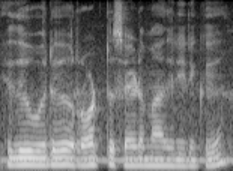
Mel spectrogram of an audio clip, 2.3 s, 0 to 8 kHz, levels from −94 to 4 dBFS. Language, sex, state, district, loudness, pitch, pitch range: Tamil, male, Tamil Nadu, Kanyakumari, -15 LUFS, 115 Hz, 110-120 Hz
